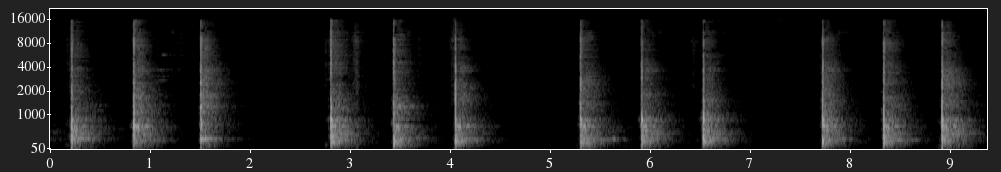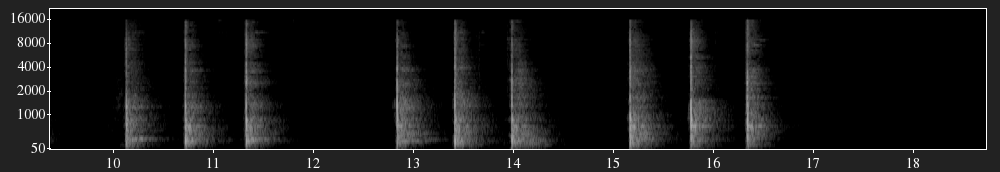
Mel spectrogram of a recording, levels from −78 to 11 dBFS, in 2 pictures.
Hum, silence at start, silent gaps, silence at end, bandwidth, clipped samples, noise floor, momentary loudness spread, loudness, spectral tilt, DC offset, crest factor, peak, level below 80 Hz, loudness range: none; 0.2 s; none; 2.2 s; 16 kHz; under 0.1%; -88 dBFS; 15 LU; -29 LUFS; -2.5 dB/octave; under 0.1%; 30 dB; -2 dBFS; -64 dBFS; 3 LU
